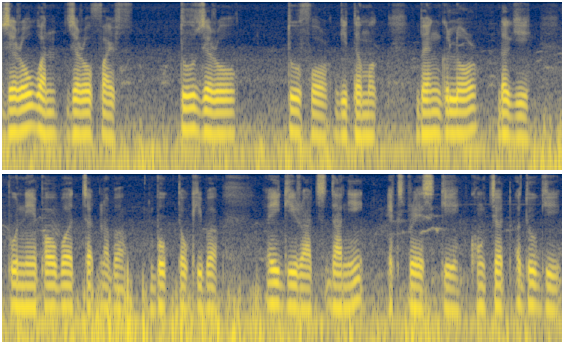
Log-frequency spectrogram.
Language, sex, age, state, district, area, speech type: Manipuri, male, 18-30, Manipur, Churachandpur, rural, read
